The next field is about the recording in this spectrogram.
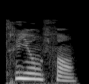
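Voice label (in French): "triomphant", French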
